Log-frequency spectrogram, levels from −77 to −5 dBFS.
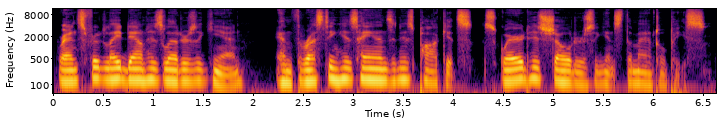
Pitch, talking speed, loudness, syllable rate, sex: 120 Hz, 170 wpm, -18 LUFS, 4.9 syllables/s, male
